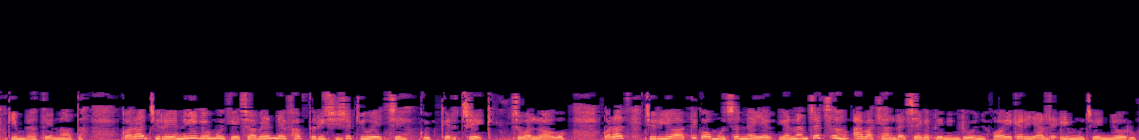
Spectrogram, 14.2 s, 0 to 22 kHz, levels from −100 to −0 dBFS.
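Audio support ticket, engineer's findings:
Whole clip, speech band-limited, nothing above 7.6 kHz. Dull, smeared tone, heavy warbling and fizz on sibilants. Likely AAC compression, AAC-LC at a very low bitrate, around 16 kbps. Encoder lowered cut-off, starved spectral lines of bits, leaving holes.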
